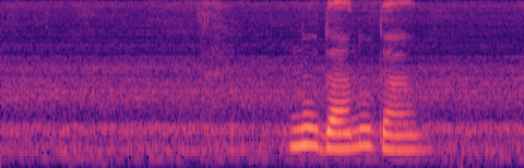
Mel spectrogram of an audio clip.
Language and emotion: Russian, neutral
